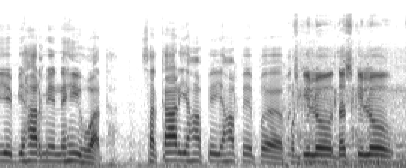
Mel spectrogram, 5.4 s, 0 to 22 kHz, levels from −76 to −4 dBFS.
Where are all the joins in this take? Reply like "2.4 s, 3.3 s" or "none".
3.8 s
